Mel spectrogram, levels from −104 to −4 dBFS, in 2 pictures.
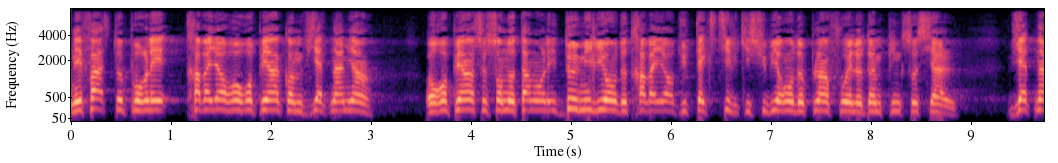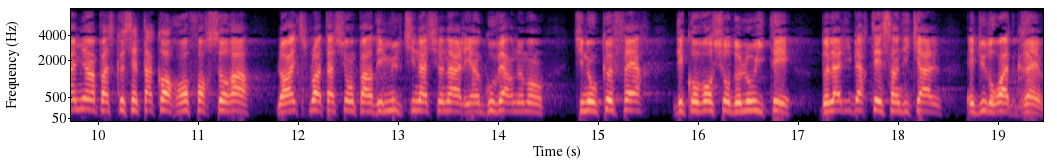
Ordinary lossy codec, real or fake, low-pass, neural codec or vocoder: none; fake; 7.2 kHz; vocoder, 22.05 kHz, 80 mel bands, Vocos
